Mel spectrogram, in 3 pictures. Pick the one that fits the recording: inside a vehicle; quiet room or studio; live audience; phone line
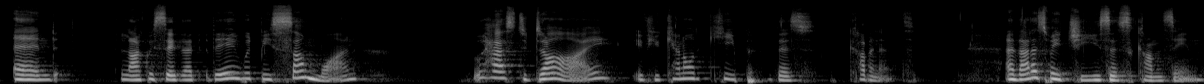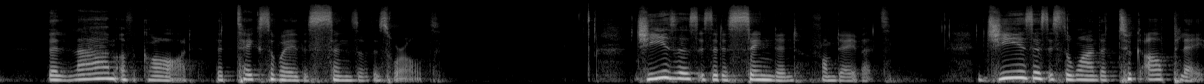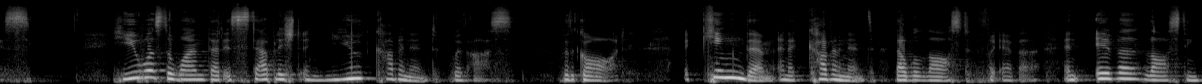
live audience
